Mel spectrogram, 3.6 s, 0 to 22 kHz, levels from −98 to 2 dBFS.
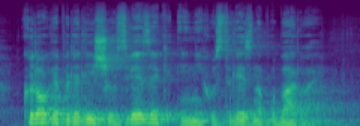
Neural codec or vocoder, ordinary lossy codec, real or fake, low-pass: vocoder, 48 kHz, 128 mel bands, Vocos; none; fake; 19.8 kHz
